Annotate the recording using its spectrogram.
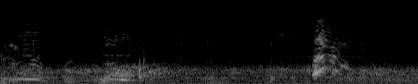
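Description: Wild boars calling while feeding: two short, low grunting calls in the first second or so, then a louder, higher squeal about three seconds in.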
